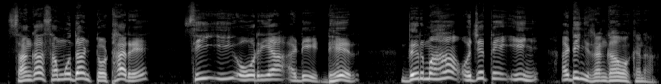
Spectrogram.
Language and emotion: Santali, angry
